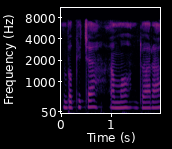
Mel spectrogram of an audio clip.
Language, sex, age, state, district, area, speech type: Odia, female, 60+, Odisha, Ganjam, urban, spontaneous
